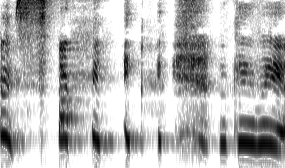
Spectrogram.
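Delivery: high, drawn-out laughing through tears. On a comedy podcast, apologizing while unable to stop laughing: laughing to tears. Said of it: "I'm like crying a little".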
